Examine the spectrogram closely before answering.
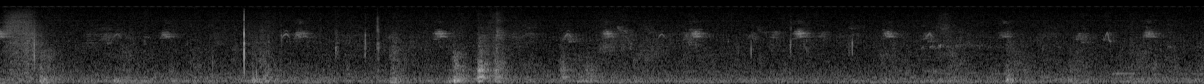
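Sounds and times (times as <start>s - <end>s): songbird chirping: 0.8s - 12.0s.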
